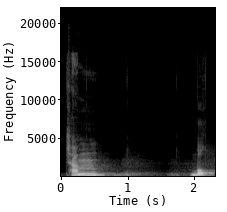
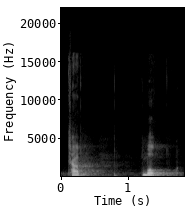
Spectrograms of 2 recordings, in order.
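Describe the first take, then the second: First: The first syllable ends in an m sound. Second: The first syllable ends in a p sound. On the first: This is how the word is actually pronounced. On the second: This is how the word is spelled.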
